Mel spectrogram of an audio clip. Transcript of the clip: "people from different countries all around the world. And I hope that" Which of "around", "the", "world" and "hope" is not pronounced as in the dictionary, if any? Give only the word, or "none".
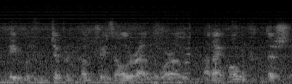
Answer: none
